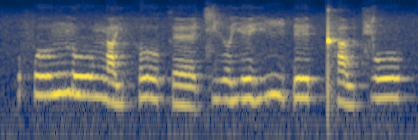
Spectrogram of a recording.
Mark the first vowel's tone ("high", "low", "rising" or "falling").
rising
